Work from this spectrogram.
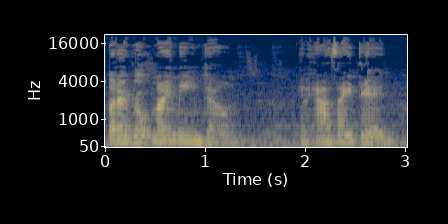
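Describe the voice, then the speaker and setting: A woman's voice: fairly low pitch, steady tone, unhurried, fairly bright tone, faint music behind, rough recording. A woman reading a children's storybook aloud expressively, with dramatic, emphatic phrasing.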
